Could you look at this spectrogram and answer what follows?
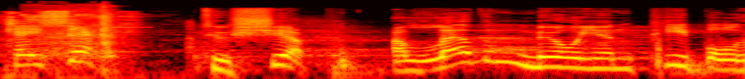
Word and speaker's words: Kasich: Pronounce his name Kasich. It's I-C-H. Every time I see it, I say Kasich, but it's pronounced Kasich.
